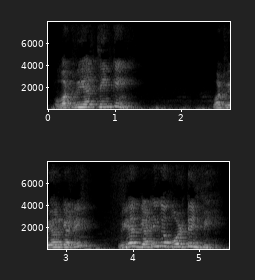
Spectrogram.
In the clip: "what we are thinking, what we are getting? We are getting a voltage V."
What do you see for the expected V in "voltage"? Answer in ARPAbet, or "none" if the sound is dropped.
B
